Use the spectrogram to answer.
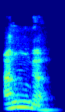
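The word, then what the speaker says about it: अङ्ग: So the pronunciation is Anga.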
